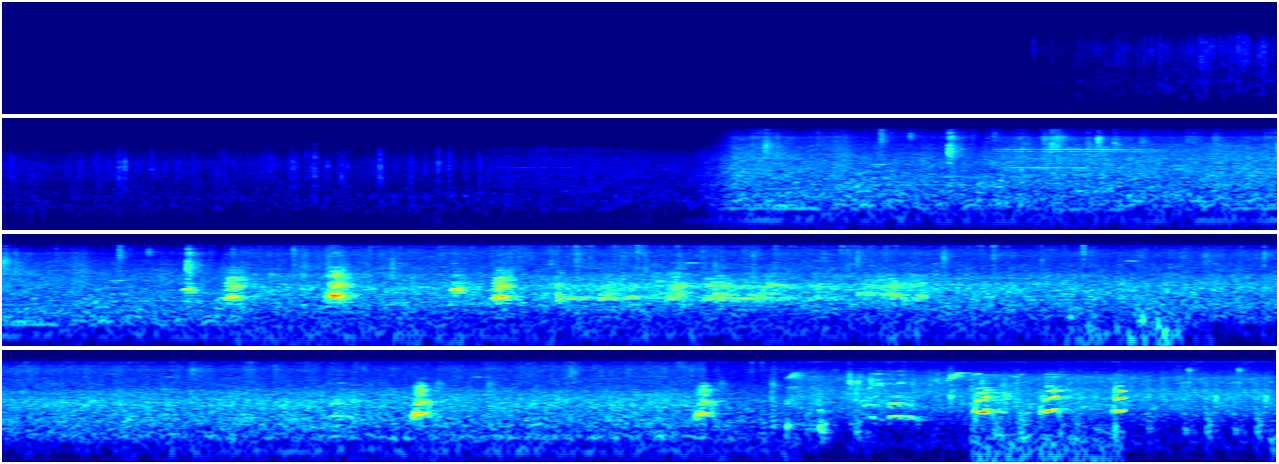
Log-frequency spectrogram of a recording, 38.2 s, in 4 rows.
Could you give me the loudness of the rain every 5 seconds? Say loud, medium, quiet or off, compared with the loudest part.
off, quiet, quiet, loud, loud, loud, loud, loud.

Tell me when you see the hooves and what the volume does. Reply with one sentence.
You can't hear the hooves here.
